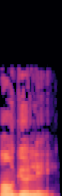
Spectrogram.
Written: engueuler

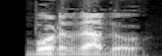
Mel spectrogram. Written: bordado

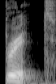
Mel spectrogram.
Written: Brit

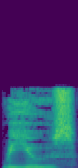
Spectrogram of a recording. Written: re-use

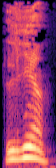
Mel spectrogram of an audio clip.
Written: lien

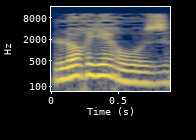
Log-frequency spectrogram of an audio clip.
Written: laurier-rose

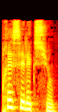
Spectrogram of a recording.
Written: présélection

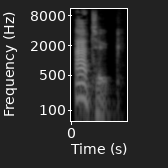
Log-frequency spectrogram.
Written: Attic

